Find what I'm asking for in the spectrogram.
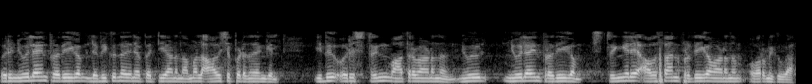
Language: Malayalam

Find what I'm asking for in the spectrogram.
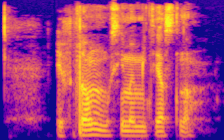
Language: Czech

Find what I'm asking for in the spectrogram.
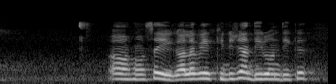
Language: Punjabi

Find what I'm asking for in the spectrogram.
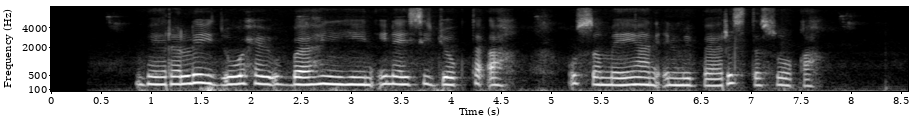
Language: Somali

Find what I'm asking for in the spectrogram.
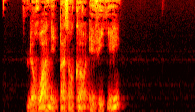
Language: French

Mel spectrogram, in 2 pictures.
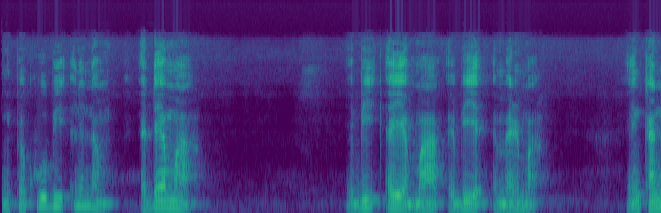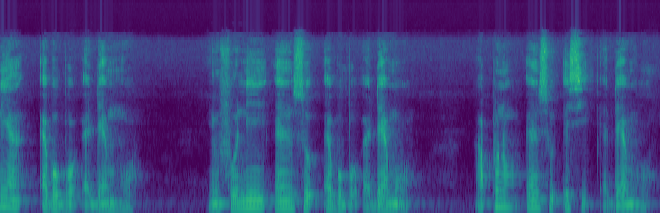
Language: Akan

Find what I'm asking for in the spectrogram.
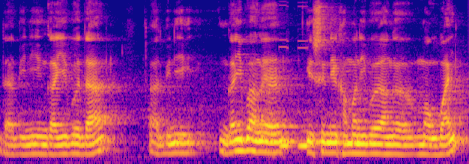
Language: Bodo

